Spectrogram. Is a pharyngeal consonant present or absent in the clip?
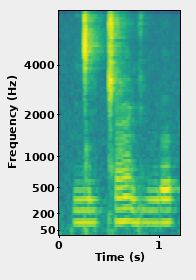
absent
